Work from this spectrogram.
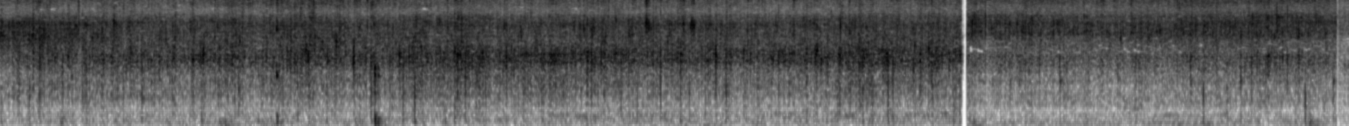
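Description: Squid frying in splattering cooking oil in a pan, a loud, continuous close sizzle with crackling pops and sharp spits scattered throughout, no talking.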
